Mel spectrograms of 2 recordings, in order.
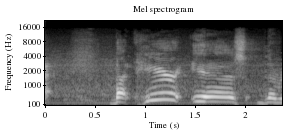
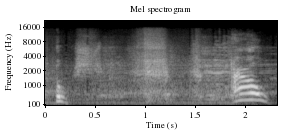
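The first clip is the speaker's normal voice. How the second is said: yelp of pain; 7 semitones higher than usual. Real, not acted. Burns himself on hot plug.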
